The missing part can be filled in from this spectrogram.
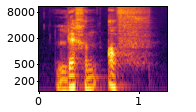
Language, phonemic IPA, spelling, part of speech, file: Dutch, /ˈlɛɣə(n) ˈɑf/, leggen af, verb, Nl-leggen af.ogg
- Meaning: inflection of afleggen: 1. plural present indicative 2. plural present subjunctive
